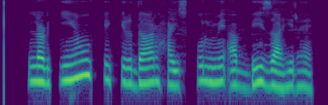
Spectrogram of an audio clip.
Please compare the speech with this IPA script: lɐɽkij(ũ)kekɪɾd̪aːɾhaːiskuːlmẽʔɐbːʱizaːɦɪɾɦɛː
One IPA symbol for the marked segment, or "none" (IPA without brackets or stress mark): õ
